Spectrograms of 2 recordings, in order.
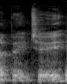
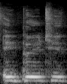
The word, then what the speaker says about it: Ubuntu: Not only did I make up a lot of incorrect information about Ubuntu...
